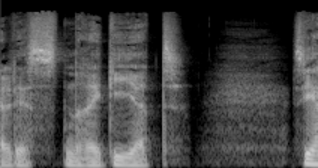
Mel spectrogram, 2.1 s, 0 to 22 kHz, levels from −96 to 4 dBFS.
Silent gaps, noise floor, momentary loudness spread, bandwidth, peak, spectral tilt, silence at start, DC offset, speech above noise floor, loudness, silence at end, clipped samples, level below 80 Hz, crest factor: none; -49 dBFS; 9 LU; 16.5 kHz; -4 dBFS; -3 dB/octave; 0 s; under 0.1%; 25 dB; -23 LUFS; 0 s; under 0.1%; -40 dBFS; 20 dB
